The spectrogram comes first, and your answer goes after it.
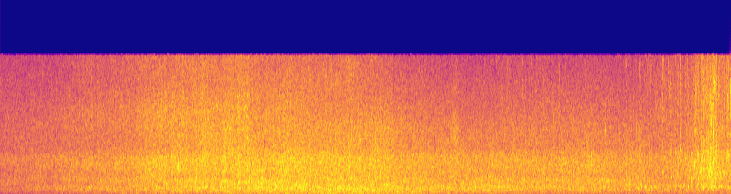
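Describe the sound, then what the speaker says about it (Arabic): A waterfall on the road to Ayder in Turkey's mountains roars loudly and steadily, a dense continuous rush of falling water close by. "تعالوا الان نتوجه للشلال الموجود هنا، لا تفوتوا التصوير عند الشلال."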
